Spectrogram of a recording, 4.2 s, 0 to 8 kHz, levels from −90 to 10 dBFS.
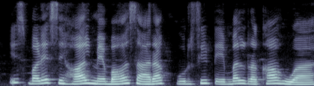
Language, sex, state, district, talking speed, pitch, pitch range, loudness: Hindi, female, Jharkhand, Garhwa, 155 wpm, 250 Hz, 220-275 Hz, -15 LUFS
